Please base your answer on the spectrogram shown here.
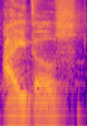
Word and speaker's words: (G)I-DLE: is G which is idols Lion the G is silent takes mmmm I used to say G idol all the time now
